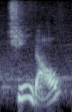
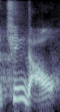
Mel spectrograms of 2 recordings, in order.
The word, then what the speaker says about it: Qingdao: chinois je suis d'accord vu l'écriture tsi ngt à eau vous ne pouvez pas mieux prononcé que sida ont en fait qui se prononce plutôt comme thil dans king thing he signifie vert bleu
